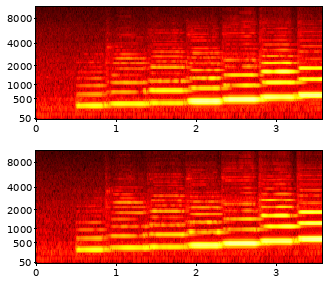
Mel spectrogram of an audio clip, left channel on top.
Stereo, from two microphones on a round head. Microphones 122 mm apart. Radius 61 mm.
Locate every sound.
0.5 s a flute: 40° right (ahead or behind), 1.2 m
